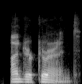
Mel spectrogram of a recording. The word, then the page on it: undercurrent: American English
